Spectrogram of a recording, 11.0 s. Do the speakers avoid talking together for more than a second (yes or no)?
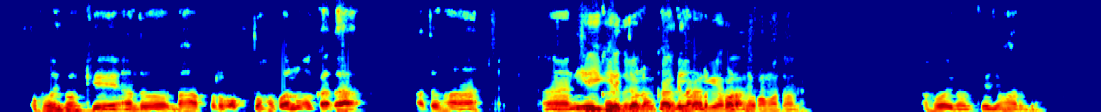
no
